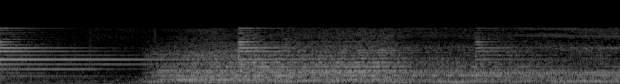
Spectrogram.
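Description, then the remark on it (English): Deep church bells toll in a slow, steady rhythm, each heavy strike ringing out and overlapping the long hum of the previous one, fairly loud and resonant, with no voices. “I dreamed church bells were tolling my death.”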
